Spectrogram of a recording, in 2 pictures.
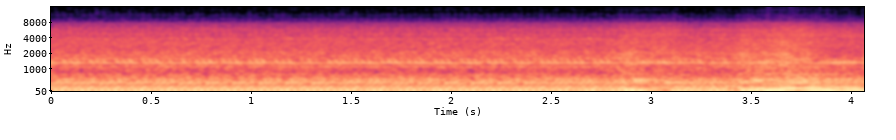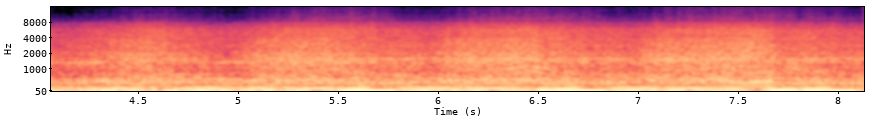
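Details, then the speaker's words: Bassvan engine, first run after sitting a long time, revved on new accelerator wiring: rough idle, then loud harsh rattling surges with no exhaust muffling; abnormal noise, owner suspects oil not cycled in a long time or the engine mounts. "we'll have watched to at least the point where the engine was making the god awful noise so if you know why it's making the noise it could just be because it hasn't cycled oil in a long time maybe that's the problem"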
